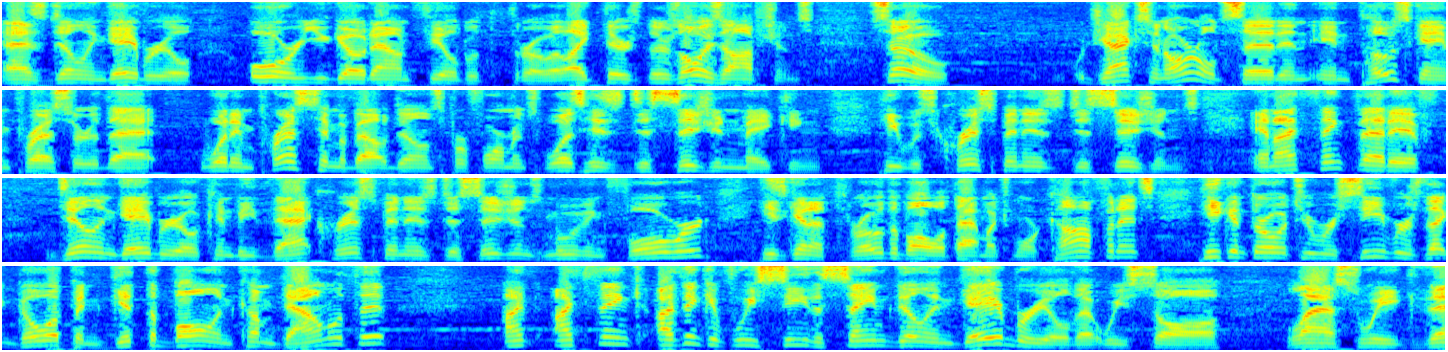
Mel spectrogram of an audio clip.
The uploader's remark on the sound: live from The HBC Bob Stoops Charity Golf Tournament at Jimmie Austin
